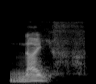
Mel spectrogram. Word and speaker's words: knife: the next word is knife i used a knife to spread the butter on the bread knife has a silent k at the beginning ben i've been practicing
